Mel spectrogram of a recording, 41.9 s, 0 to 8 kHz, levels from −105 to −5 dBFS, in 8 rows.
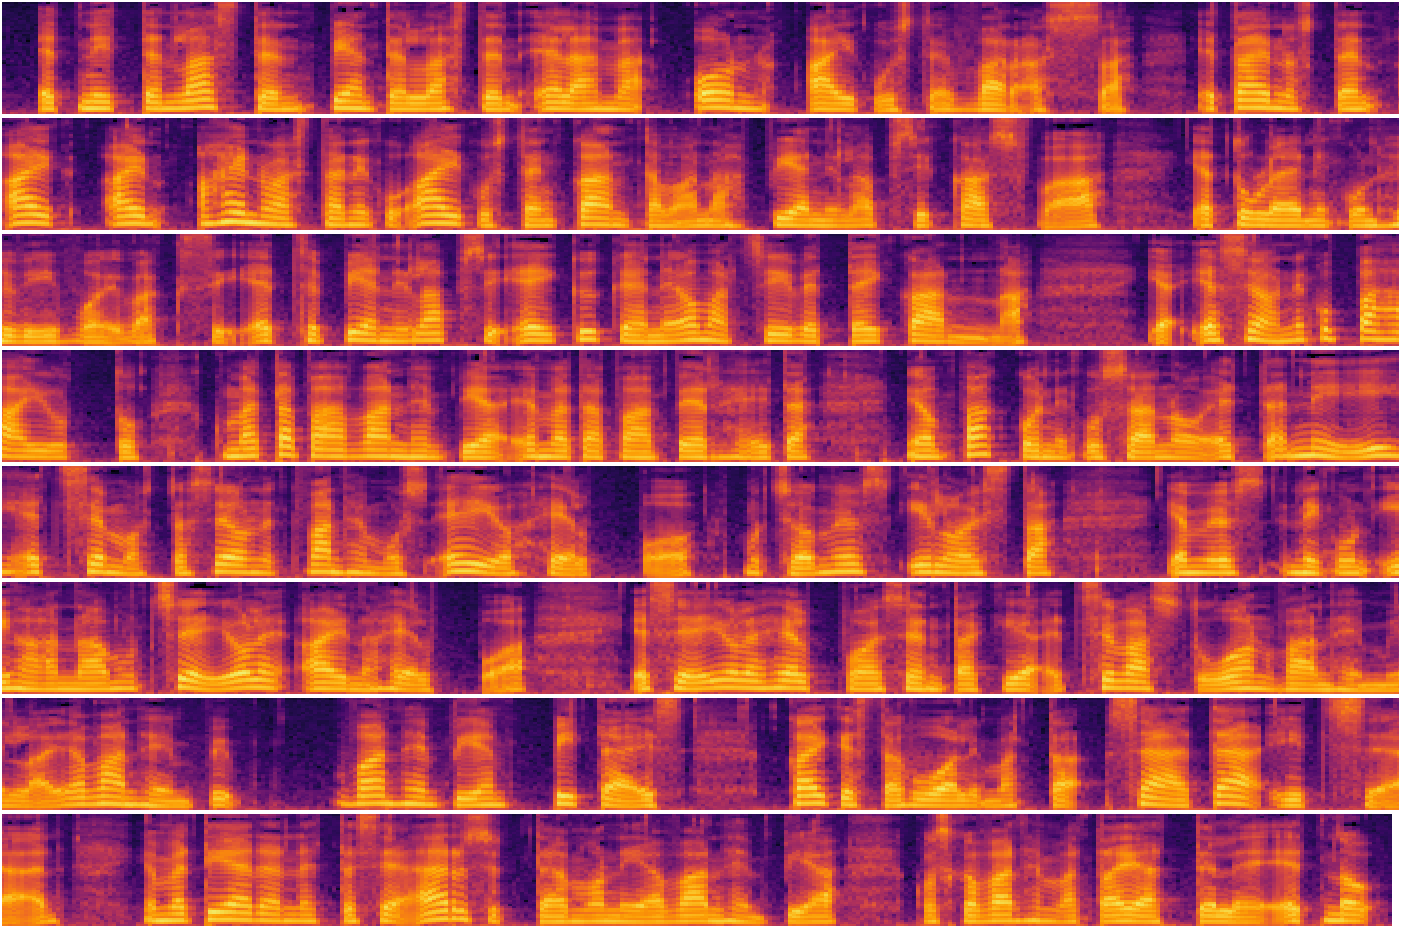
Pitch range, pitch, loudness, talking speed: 150-185 Hz, 160 Hz, -19 LUFS, 160 wpm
